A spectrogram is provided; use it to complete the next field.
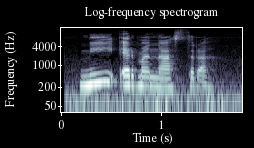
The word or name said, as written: mi hermanastra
